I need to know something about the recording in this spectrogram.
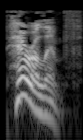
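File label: "perilymph", British English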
